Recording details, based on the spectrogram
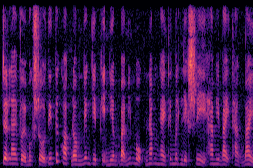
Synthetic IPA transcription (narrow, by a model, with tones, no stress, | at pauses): t͡ɕə̰ː˧˨la̰ː˧˨jvəː˨˦jmo˨˩t̚so˨˦t̪i˧nt̪ɨ˦˥k̚hwaː˨˩t̚ɗə̰˧˨wŋ͡mɲə˧nzi˨˩p̚kḭ˧˥nḭ˧˨əmɓa˨˩˦jmɨ˧əjmo˨˦˥t̚na˧mŋa˨˩jt̪ʰɨ˧əmï˧ŋ̟li˨˩ət̚si˨˦haː˧jmɨ˧əjɓa˧˩jt̪ʰaː˨˦ŋɓa˧˩j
